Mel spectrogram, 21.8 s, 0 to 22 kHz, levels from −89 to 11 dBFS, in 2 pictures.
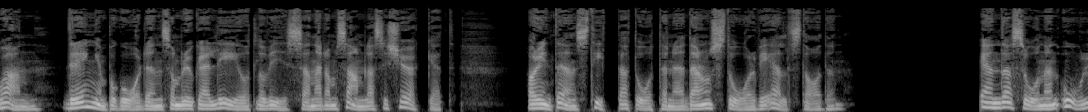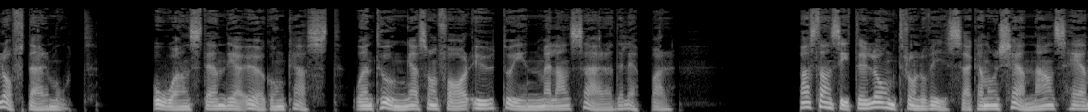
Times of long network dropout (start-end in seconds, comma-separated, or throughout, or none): none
